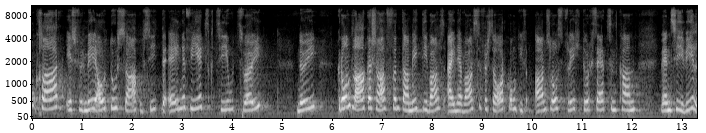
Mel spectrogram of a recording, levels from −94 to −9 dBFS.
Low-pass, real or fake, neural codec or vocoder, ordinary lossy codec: 9.9 kHz; real; none; Opus, 24 kbps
